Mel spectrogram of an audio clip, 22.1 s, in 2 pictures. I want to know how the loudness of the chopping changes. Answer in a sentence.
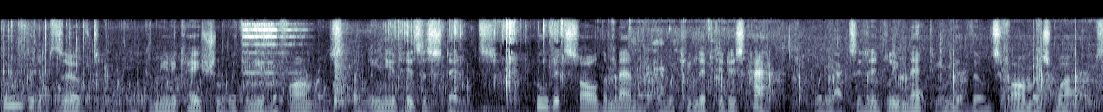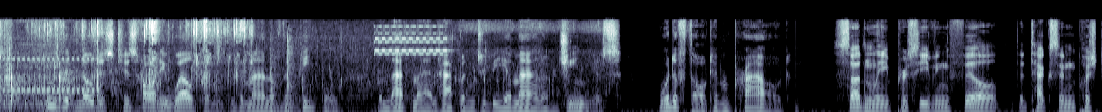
The volume of the chopping goes up.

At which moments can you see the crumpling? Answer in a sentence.
You can hear the crumpling from 3.8 to 5.7 s and from 11.2 to 13.6 s.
